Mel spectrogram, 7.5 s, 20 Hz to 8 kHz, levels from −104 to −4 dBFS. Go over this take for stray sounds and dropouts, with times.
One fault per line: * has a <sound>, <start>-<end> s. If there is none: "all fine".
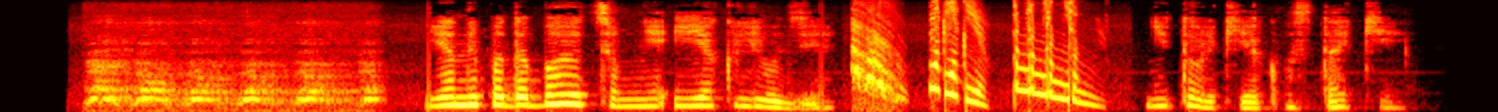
* has a bark, 0.4-2.0 s
* has a chirp, 4.3-5.6 s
